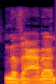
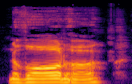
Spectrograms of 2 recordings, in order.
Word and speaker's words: Nevada: I was an attorney for one of the leading gaming companies in Nevada, which is pronounced Nevada, not Nevada. People in Nevada hate when they pronounce it wrong.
